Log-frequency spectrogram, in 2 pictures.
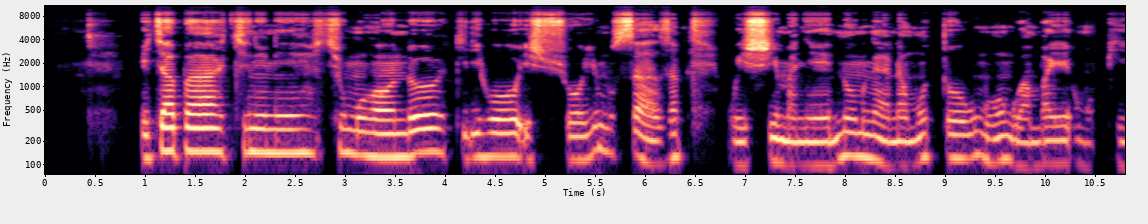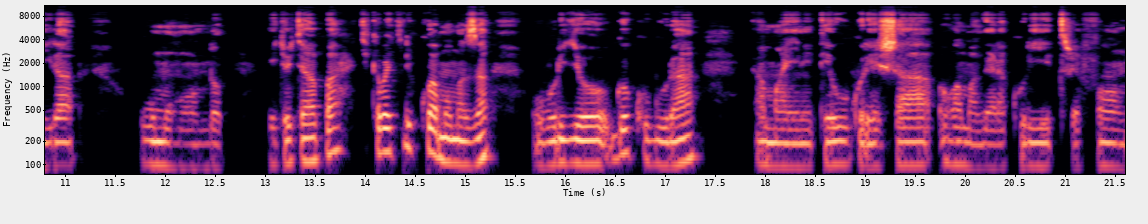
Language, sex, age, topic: Kinyarwanda, male, 25-35, finance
